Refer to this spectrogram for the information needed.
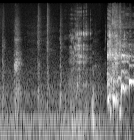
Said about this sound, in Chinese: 我打嗝。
